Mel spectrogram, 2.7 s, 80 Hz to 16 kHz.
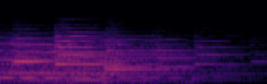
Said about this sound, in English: These days, music students and faculty at Syracuse are in charge of the chimes and a secretive society known as the Chime Masters. The bells ring 3 times a day, at 8 a.m., 11:45 a.m., and 6 p.m., and then again on special occasions.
